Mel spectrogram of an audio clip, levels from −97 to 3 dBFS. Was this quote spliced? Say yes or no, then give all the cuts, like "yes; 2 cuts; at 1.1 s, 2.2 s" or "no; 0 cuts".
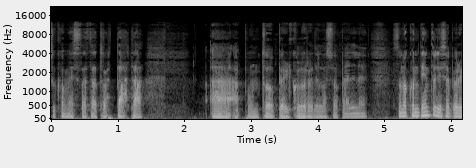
no; 0 cuts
